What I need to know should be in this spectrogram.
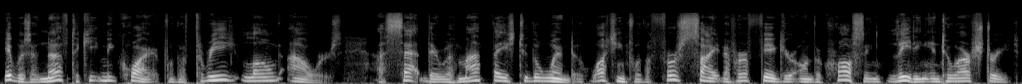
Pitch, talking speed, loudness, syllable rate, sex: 145 Hz, 210 wpm, -20 LUFS, 4.8 syllables/s, male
